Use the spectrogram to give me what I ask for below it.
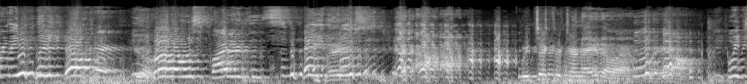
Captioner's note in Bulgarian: смях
